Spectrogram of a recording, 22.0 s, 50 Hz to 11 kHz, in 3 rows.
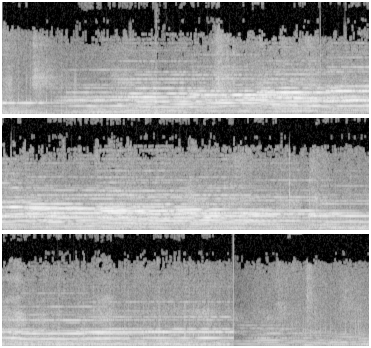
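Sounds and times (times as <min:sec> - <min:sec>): organ chords: 0:00.0 - 0:22.0.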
